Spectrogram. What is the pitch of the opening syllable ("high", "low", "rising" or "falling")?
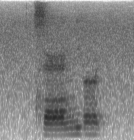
rising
